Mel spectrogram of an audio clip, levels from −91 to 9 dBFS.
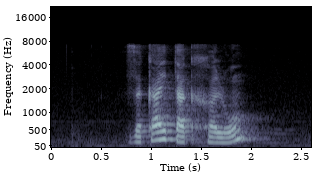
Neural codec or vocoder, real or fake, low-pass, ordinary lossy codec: none; real; 7.2 kHz; none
